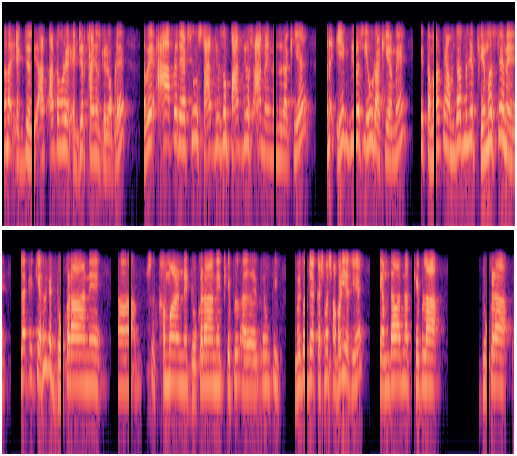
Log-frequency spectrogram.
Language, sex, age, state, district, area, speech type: Gujarati, male, 60+, Gujarat, Ahmedabad, urban, conversation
